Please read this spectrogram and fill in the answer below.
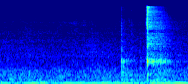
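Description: Low steady hum, then, near the end, a short metallic clink from a hand tool on the bike's rear brake caliper bolts as the tool is drawn away.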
